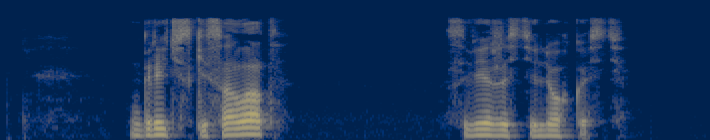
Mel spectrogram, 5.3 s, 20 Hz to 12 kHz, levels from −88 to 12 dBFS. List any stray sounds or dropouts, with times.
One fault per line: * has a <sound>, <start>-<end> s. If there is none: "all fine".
all fine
